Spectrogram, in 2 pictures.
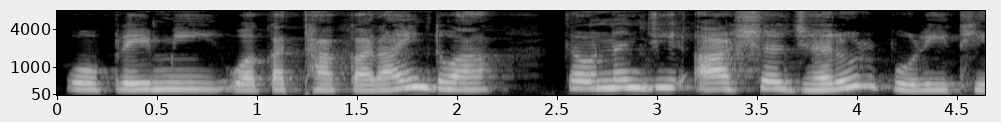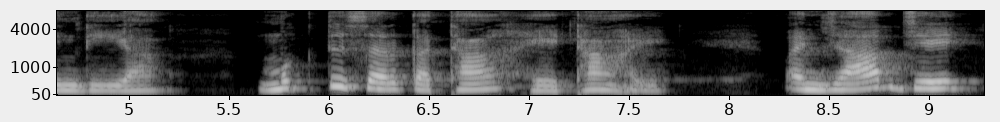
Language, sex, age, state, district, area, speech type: Sindhi, female, 30-45, Gujarat, Junagadh, rural, spontaneous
